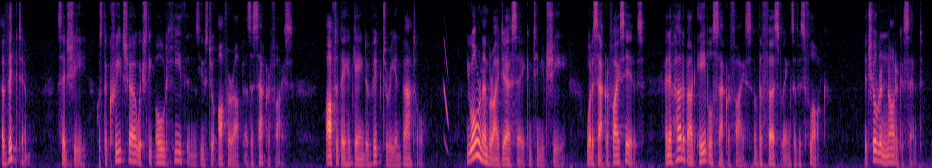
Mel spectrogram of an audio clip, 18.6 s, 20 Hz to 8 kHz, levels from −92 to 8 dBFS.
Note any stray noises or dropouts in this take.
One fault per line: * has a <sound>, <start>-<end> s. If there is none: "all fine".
* has a chirp, 8.9-9.0 s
